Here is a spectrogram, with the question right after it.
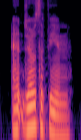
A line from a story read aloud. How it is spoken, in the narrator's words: Klaus said hesitantly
